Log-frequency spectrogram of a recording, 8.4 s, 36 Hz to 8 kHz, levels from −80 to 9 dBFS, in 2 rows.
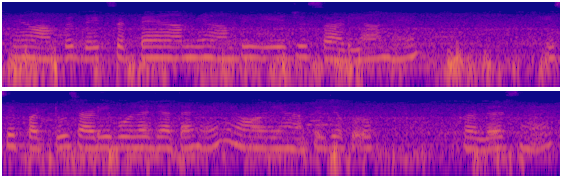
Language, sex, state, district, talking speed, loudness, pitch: Hindi, female, Uttar Pradesh, Muzaffarnagar, 170 wpm, -32 LUFS, 120 Hz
